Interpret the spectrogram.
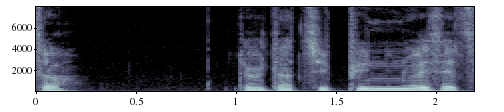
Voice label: "tipyn", Welsh

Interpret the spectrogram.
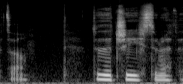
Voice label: "trist", Welsh

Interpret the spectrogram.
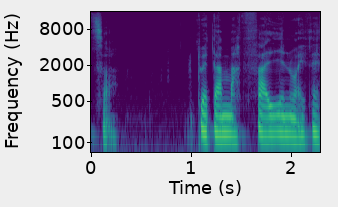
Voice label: "mathau", Welsh

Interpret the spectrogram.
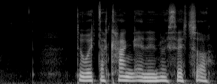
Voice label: "cangen", Welsh

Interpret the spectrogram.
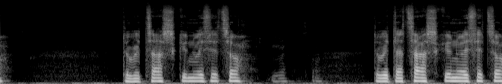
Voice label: "tasg", Welsh

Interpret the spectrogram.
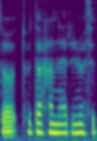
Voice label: "hanner", Welsh

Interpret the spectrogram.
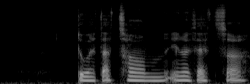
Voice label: "ton", Welsh

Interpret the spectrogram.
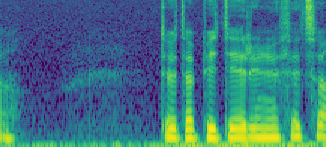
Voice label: "budr", Welsh

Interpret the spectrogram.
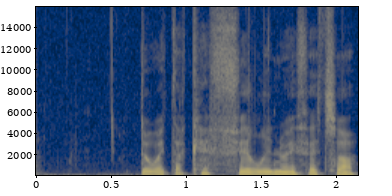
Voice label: "ceffyl", Welsh

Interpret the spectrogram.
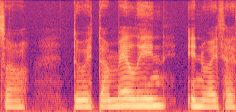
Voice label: "melin", Welsh

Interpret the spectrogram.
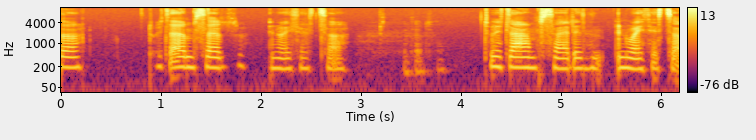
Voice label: "amser", Welsh

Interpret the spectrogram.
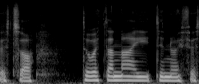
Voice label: "naid", Welsh

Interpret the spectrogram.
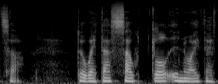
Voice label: "sawdl", Welsh

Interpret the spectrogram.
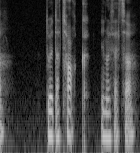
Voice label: "toc", Welsh

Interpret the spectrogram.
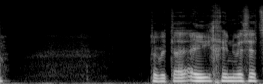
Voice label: "eich", Welsh

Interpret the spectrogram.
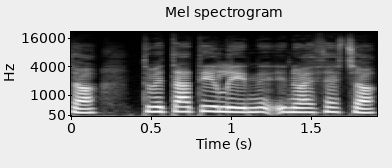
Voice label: "dilyn", Welsh

